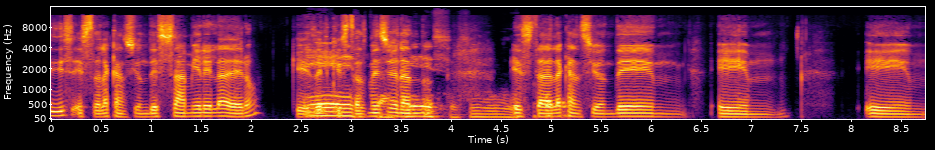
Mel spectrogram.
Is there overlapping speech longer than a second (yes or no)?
yes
